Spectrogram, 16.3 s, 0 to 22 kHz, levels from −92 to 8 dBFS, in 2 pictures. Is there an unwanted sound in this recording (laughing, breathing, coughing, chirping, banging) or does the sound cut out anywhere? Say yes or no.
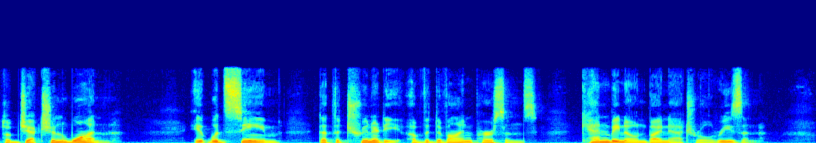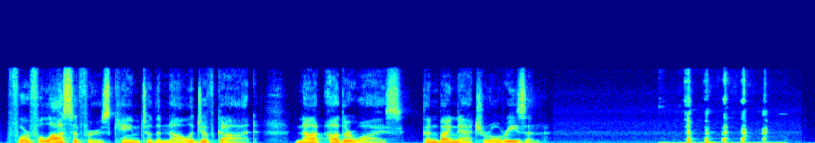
yes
